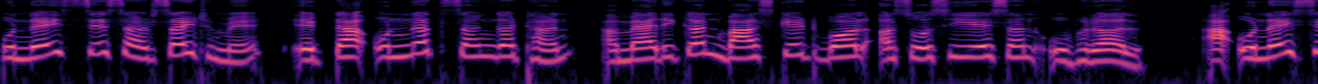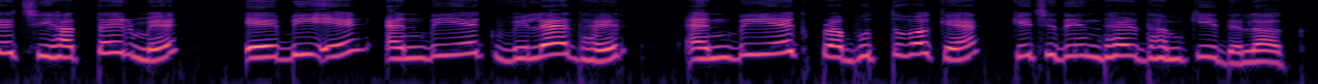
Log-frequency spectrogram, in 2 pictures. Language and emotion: Maithili, neutral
